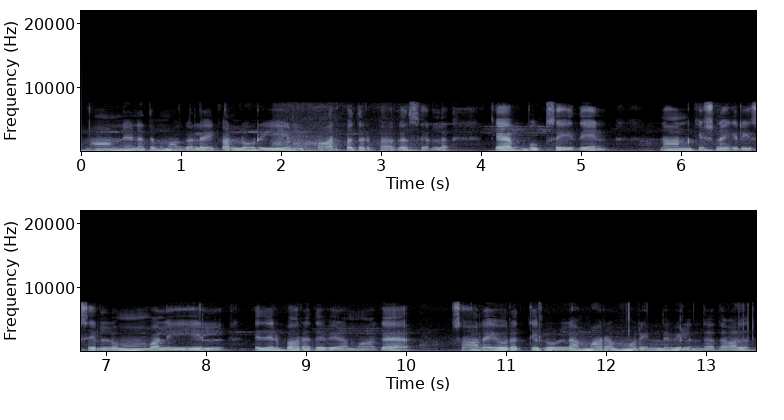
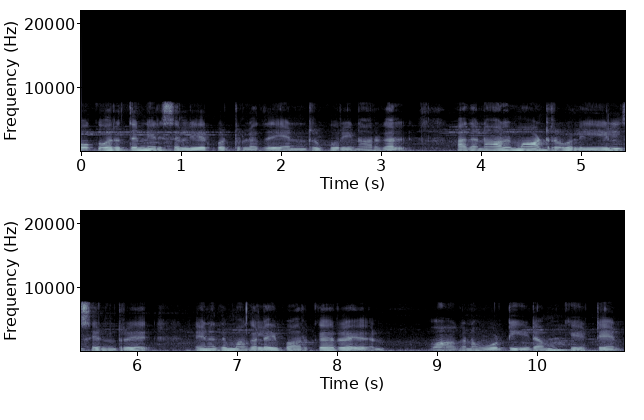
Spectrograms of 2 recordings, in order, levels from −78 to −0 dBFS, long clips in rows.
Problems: constant background noise, background conversations at intervals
